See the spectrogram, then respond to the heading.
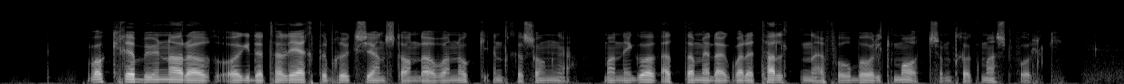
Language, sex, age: Norwegian, male, 18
